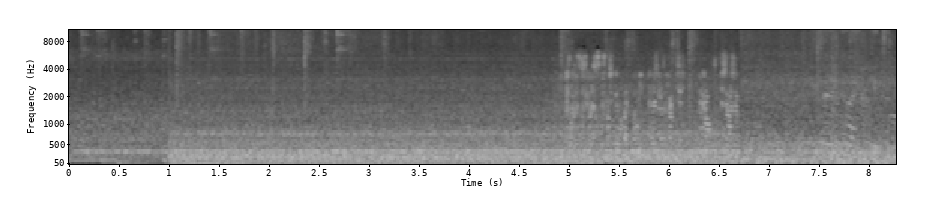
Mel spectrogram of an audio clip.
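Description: Steady drone of a Boeing 787 airliner cabin in flight, stepping up louder about a second in, with faint voices in the middle.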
